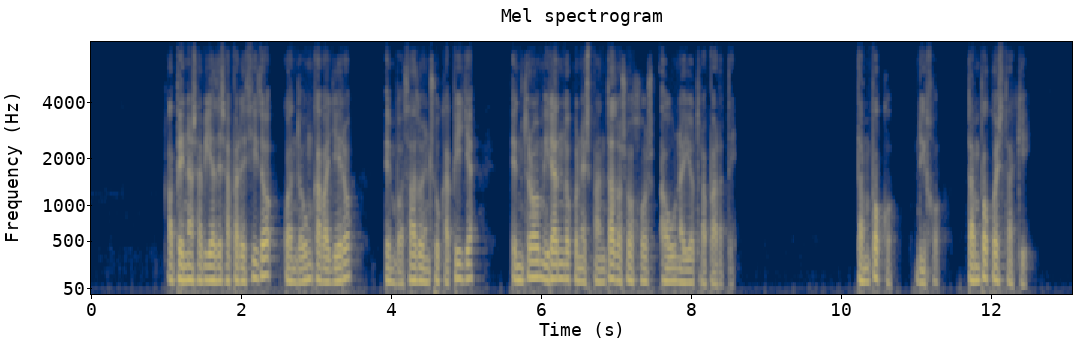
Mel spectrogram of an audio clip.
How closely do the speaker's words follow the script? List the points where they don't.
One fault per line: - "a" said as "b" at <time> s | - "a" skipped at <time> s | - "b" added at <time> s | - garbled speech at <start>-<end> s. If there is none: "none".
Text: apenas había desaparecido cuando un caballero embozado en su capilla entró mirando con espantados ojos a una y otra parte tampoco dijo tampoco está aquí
none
